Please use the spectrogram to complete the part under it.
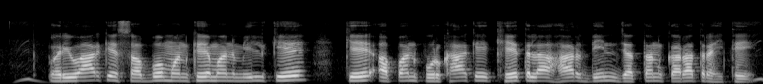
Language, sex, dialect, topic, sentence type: Chhattisgarhi, male, Eastern, agriculture, statement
